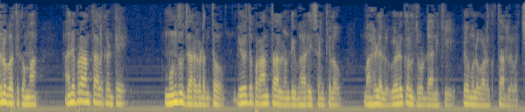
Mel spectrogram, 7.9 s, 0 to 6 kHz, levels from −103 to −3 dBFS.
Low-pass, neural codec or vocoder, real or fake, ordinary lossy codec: 5.4 kHz; none; real; none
